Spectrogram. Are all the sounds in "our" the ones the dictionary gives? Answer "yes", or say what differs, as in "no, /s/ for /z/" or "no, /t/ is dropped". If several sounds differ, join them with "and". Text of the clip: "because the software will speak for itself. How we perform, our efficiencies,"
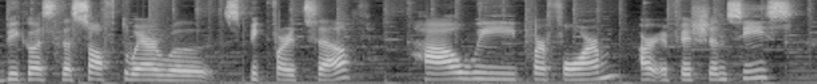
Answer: yes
